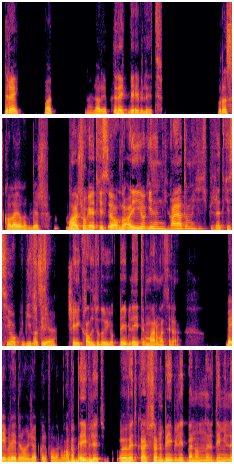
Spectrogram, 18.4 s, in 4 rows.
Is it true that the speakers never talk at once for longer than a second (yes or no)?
yes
